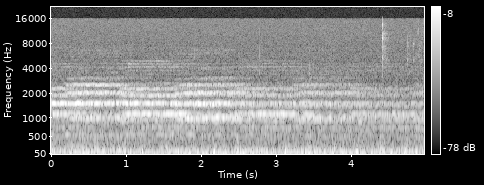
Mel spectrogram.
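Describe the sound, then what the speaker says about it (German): An ambulance siren out on the street in Germany, a faint, steady wailing tone heard from indoors over a low rumbling background, with no talking. "So, haben wir wieder Krankenwagen bei mir hier unterwegs."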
